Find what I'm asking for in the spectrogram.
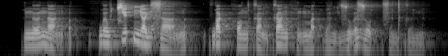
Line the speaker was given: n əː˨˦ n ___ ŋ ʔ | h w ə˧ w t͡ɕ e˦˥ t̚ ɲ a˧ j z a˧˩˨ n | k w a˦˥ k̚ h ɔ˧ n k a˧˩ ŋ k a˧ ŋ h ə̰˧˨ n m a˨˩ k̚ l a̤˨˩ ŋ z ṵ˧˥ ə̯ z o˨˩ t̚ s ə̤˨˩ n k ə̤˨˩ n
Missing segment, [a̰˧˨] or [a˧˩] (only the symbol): a̰˧˨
